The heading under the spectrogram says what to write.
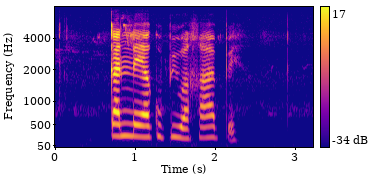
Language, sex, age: Tswana, female, 18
